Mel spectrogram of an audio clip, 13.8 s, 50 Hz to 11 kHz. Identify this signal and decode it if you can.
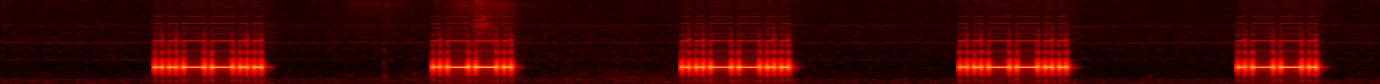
Morse code, heard as a keyed tone, about 17 wpm, spaced as for 5 wpm, 710 Hz. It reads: ?P??P
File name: CW-Online-Kurs / Anfänger / Lektion 018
